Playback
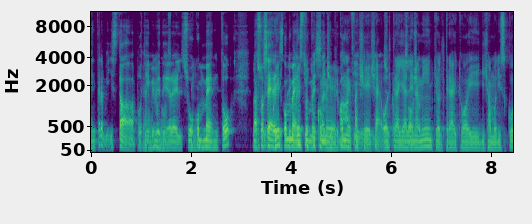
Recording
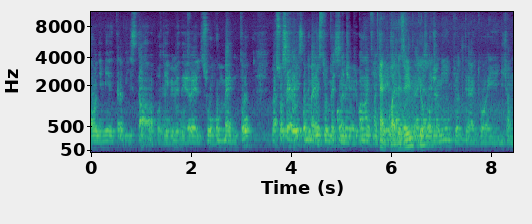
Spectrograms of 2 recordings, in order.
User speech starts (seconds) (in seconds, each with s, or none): 5.8 s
